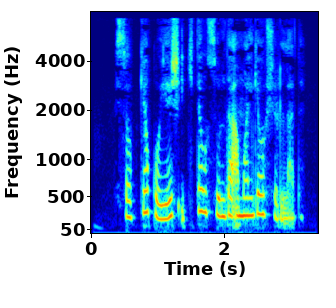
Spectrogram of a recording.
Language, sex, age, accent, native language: Uzbek, female, 12-17, Samarqand, Uzbek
